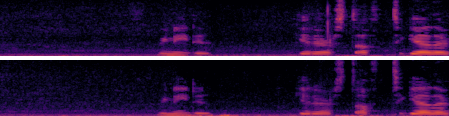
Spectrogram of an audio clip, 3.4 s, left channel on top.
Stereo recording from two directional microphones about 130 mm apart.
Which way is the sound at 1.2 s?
30° right (ahead or behind).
